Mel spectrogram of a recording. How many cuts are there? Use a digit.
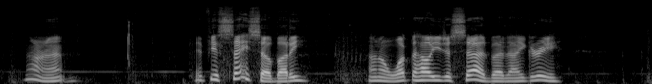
0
